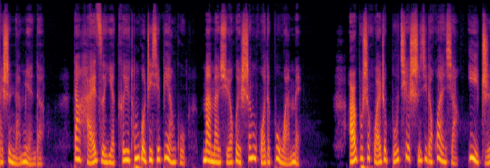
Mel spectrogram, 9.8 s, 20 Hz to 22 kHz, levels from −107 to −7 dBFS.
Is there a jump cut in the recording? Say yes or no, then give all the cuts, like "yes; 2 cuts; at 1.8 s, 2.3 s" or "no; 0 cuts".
no; 0 cuts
